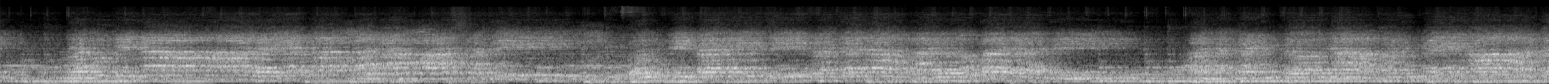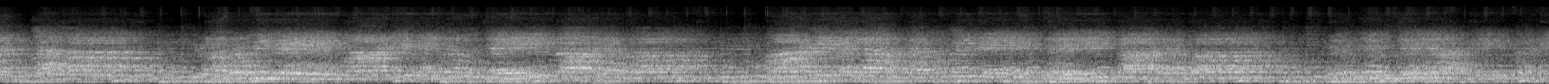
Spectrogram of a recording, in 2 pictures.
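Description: A church choir singing a hymn with musical accompaniment.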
